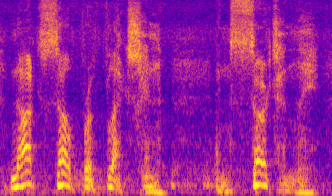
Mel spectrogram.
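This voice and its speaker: A haughty cursed-blade spirit for a video game. The delivery is slow and menacing, with wide dramatic swings in pitch and a creaky edge. The words are archaic, proud and bitter. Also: male voice, huge pitch swings, background noise, heavily acted. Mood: cold defiance.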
